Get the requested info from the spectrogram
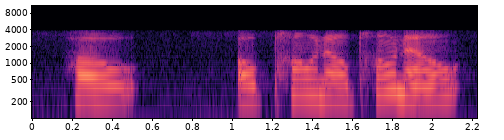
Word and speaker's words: Ho'oponopono: And when I found Ho'oponopono, I said it right.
